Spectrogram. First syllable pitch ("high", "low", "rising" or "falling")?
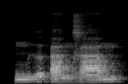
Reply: rising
